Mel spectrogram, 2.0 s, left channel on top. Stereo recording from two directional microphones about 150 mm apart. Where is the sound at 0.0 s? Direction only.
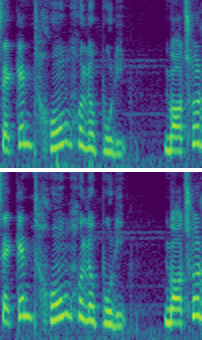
15° right (ahead or behind).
